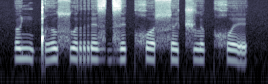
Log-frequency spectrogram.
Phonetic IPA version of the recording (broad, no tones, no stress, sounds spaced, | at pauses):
ɵ ɲ ɡ͡ǃ ɵ sʷ ə r e z d͡z e k χʷ ɤ ɬ ɘ t͡ʃ l ɵ k χʷ e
